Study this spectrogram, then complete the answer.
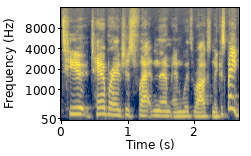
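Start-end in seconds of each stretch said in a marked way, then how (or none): none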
